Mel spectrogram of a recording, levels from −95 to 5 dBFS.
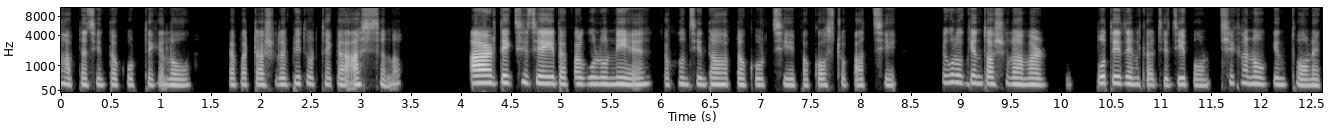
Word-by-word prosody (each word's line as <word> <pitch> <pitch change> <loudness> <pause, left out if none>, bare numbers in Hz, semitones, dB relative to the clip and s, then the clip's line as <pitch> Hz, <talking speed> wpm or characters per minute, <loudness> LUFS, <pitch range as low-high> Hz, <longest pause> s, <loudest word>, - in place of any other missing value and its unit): ভাবনা-চিন্তা 210 -2 -3
করতে 200 +1 -9
গেলেও 200 -1 -1 0.4
ব্যাপারটা 210 0 -4
আসলে 215 +2 -3
ভিতর 235 -2 -3
থেকে 210 -2 -2 0.2
আসছে - - -2
না। - - -5 0.8
আর 265 0 +12
দেখছি 265 +2 +3
যে 255 - +2
এই 240 - +7
ব্যাপারগুলো 225 +1 -1
নিয়ে 215 -2 +5 0.3
যখন 210 +2 -7
চিন্তা-ভাবনা 215 -1 -1
করছি 205 +1 -4
বা 195 - -6
কষ্ট 200 -1 -3 0.2
পাচ্ছি 195 +1 -4 0.6
এগুলো 275 0 0
কিন্তু 255 -2 +1
আসলে 225 0 -1
আমার 215 0 +2 0.6
প্রতিদিনকার 235 -5 +1
যে 200 - -4
জীবন, 205 -3 -2 0.2
সেখানেও 250 -3 -2
কিন্তু 210 -1 -5
অনেক 195 -1 -3
215 Hz, 150 wpm, -22 LUFS, 205-235 Hz, 0.8 s, আর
